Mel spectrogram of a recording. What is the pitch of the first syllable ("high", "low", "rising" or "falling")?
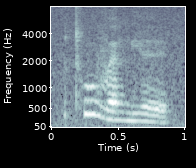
high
